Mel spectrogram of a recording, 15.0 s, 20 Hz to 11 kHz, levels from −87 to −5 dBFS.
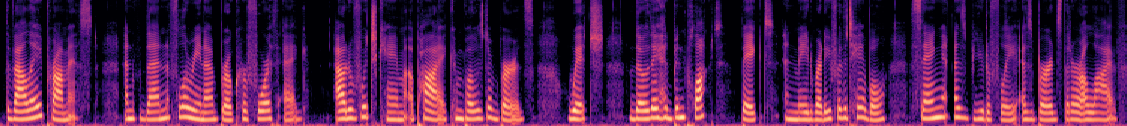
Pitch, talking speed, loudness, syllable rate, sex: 210 Hz, 160 wpm, -19 LUFS, 4.6 syllables/s, female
